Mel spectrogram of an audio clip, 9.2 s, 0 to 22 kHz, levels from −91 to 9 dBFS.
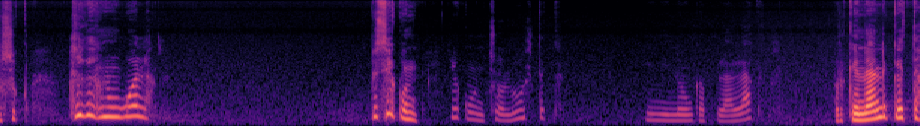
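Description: From 6.45 to 7.61 s, automatic gain rising: after the input dropped by about 21 dB, the gain control slowly adds about 4 dB, so speech and room noise swell together. The waveform envelope and noise floor climb steadily, and the spectrogram brightens evenly across all frequencies.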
